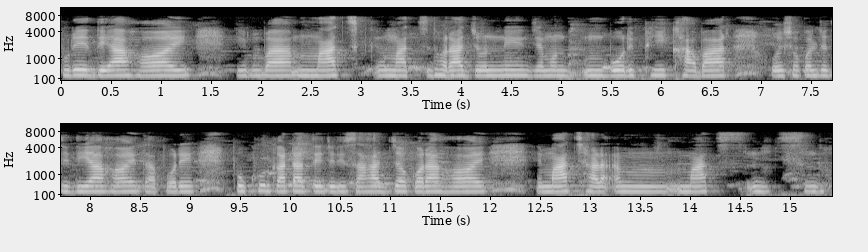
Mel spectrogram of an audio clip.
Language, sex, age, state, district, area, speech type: Bengali, female, 45-60, West Bengal, Uttar Dinajpur, urban, spontaneous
